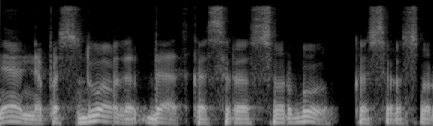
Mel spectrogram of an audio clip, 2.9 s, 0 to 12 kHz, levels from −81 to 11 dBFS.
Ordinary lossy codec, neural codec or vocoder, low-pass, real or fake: MP3, 96 kbps; none; 9.9 kHz; real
